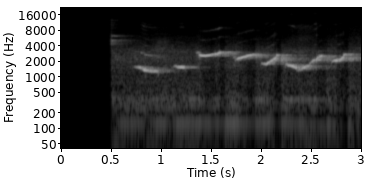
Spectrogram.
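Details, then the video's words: Magpie-robin singing: after half a second of silence, a run of clear whistled notes slides between low and higher pitches, ending in fast looping rising and falling phrases. "burung murai gacor"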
